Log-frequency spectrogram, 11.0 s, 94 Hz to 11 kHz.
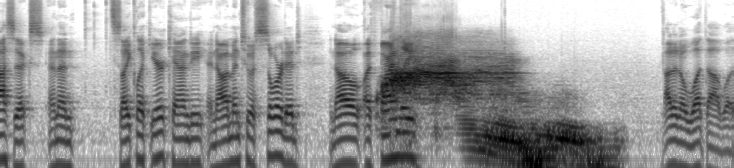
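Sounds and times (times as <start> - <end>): synthetic sound texture: 5.7 - 9.4.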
